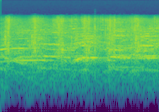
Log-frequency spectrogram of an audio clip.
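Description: A wrestling crowd at a tag-team match clamors and cheers in a dense, continuous roar, swelling and dipping with scattered shouts and whoops rising out of the mass.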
